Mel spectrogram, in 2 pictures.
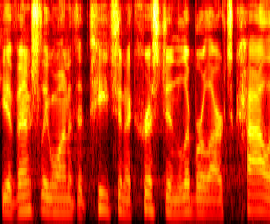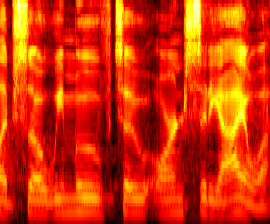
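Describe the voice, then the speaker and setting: A man with an unremarkable speaking voice and medium pitch talks at a fairly quick pace with hardly any pauses and fairly even intonation. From US Midwest. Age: 60s. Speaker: pastor. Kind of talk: sermon.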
